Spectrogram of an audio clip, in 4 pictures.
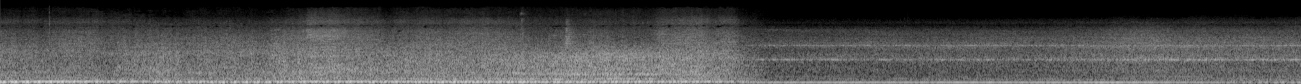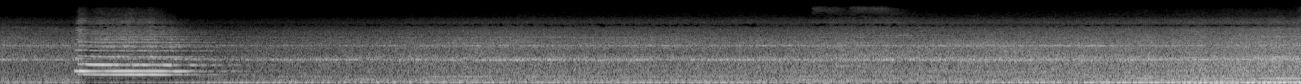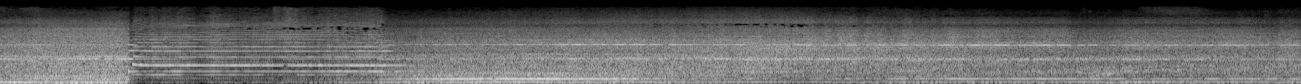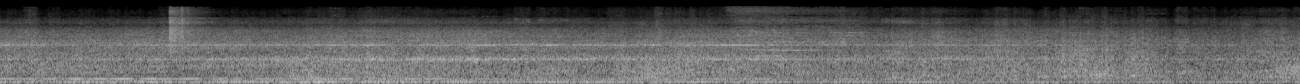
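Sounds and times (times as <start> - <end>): diesel locomotive engines under load: 0.0 - 52.0
train horn blast: 13.7 - 15.5, 27.2 - 32.6.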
